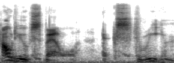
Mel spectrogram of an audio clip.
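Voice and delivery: slow, hushed whisper, barely voiced. Retelling a wrestling show opening: Paul Heyman impression. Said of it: "that's my best Paul Heyman impression".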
